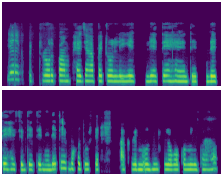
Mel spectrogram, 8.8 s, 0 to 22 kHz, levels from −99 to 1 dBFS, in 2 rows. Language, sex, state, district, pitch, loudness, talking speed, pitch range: Hindi, female, Bihar, Saharsa, 245 Hz, -21 LUFS, 185 wpm, 235-255 Hz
